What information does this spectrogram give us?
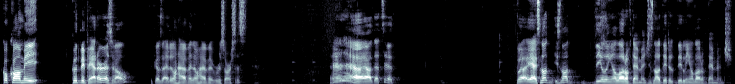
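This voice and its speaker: A man, a native Portuguese speaker with an accent, chatting casually as a game streamer in halting, repetitive phrases. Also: medium pitch, animated, a little mellow. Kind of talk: casual live stream chat.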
